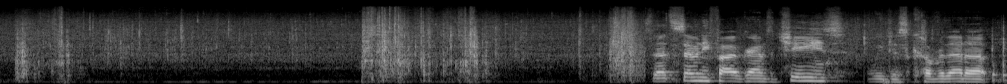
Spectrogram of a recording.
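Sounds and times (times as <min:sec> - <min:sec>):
plastic bag rustling: 0:00.0 - 0:01.2, 0:03.6 - 0:05.1, 0:05.8 - 0:06.6
food sizzling in a frying pan: 0:00.0 - 0:10.0.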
